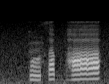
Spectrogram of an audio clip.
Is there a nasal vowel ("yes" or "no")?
yes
